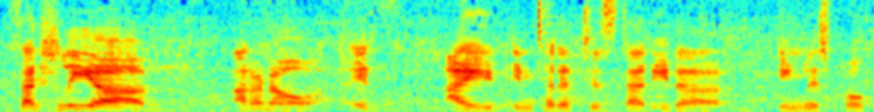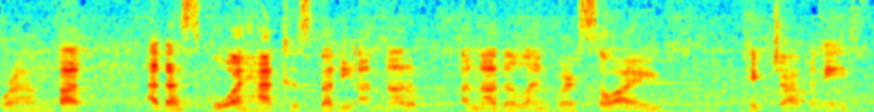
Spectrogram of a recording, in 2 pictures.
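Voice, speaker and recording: Thai woman with a low voice, chatty. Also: steady tone, noisy background. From Thailand. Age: 30s. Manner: chatty, halting, many fillers and restarts. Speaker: interviewee. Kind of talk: casual street interview. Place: large indoor mall hall. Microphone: clip-on lapel mic.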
